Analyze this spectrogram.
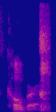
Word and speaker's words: Cockburn: to sumu and coburn his name is actually it's spelled cockburn but it's coburn they're literally like um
